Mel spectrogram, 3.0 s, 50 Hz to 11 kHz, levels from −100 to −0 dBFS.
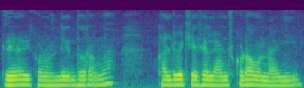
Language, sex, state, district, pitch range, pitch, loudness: Telugu, male, Andhra Pradesh, Visakhapatnam, 135-145 Hz, 140 Hz, -16 LUFS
